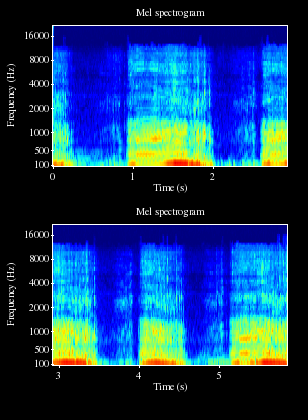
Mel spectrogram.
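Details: Male lions roaring their challenge at night on the African savannah; loud, deep booming roars of about a second each, four in quick succession with brief pauses between.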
